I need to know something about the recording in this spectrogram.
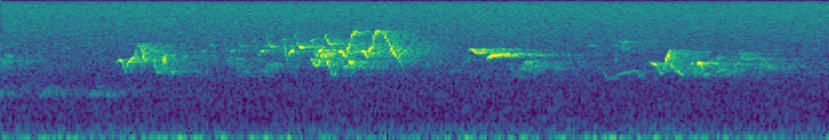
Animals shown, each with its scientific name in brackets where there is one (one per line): American Crow (Corvus brachyrhynchos)
Red-eyed Vireo (Vireo olivaceus)
Rose-breasted Grosbeak (Pheucticus ludovicianus)
Chestnut-sided Warbler (Setophaga pensylvanica)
